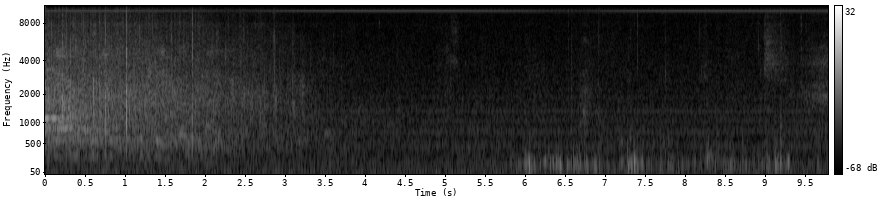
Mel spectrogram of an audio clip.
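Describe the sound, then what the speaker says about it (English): A brief burst of audience applause for a student debater at a scholars' debate showcase in Sydney, fading within a couple of seconds into a quiet room, followed later by faint talk. "can we give a huge round of applause for our second affirmative speaker?"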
